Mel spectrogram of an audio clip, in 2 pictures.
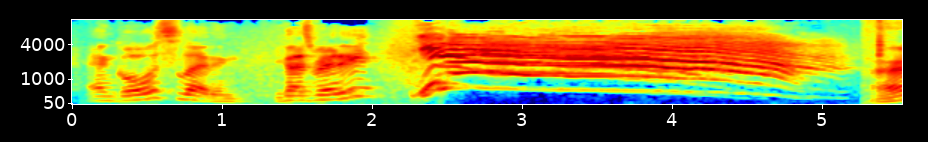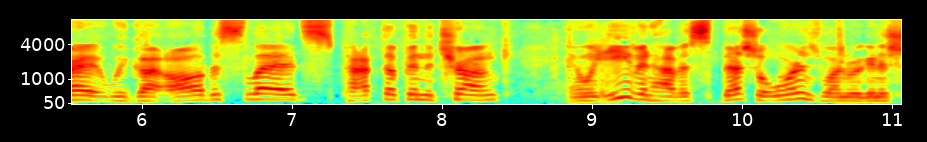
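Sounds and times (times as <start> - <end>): children shouting yeah: 2.3 - 5.3.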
